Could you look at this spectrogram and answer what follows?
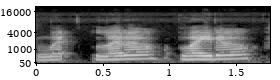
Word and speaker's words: Leto: You know, if depending on, and like, and then, you know, if some people pronounce the letter E as like an A sound, then it's Leto. So I'm like, also like Plato, so it's like, all right, just be tolerant of different pronunciations.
